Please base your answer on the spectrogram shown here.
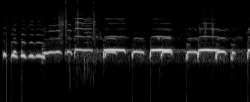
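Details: Swan calling: a run of loud, nasal, trumpet-like honks, each with a steady tone and rich overtones, given in uneven bursts of short and longer notes with no other sounds.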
